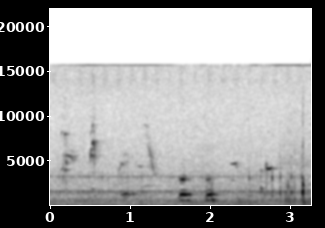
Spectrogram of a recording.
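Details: A Tui sings a few short, clear, bell-like notes in the middle range, mixed with higher squeaks and clicks, over a steady background hiss.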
